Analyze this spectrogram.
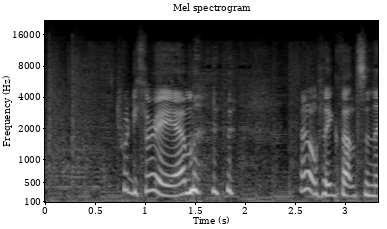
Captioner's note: laughs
